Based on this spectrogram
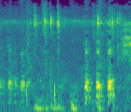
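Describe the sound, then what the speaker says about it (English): Minecraft chickens clucking in short, close bursts, several soft clucks in uneven rhythm over faint game background noise. "Chickens."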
